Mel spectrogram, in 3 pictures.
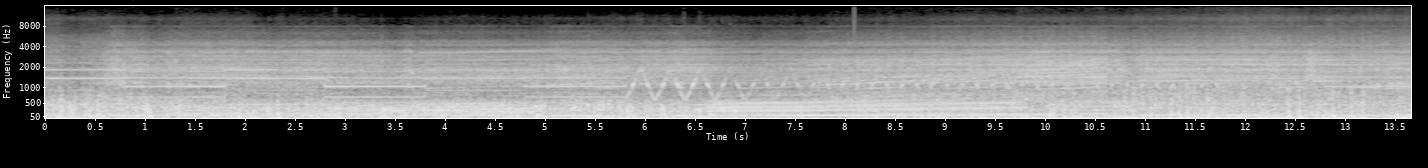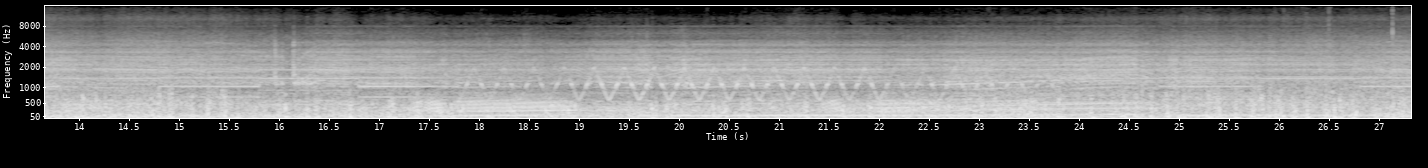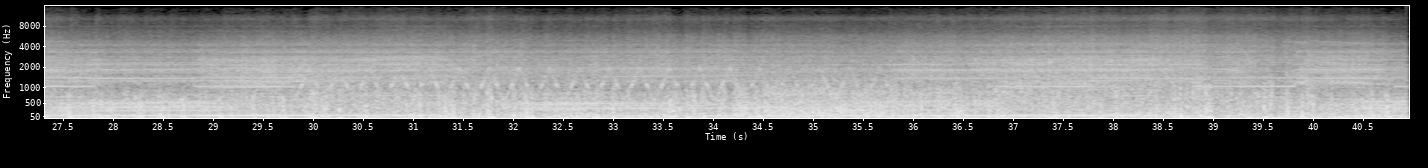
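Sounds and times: motorcycle engine accelerating: 0.0s - 40.9s
two-tone siren: 0.0s - 40.9s.

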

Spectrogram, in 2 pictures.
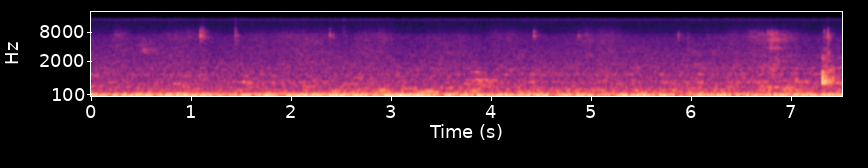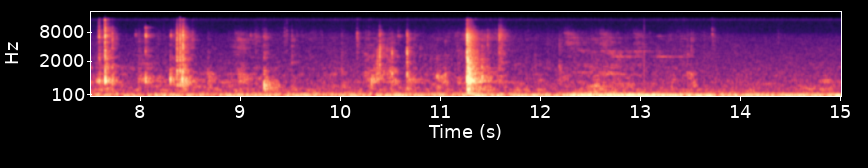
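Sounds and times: clicks and knocks handling a box: 7.0s - 12.7s.

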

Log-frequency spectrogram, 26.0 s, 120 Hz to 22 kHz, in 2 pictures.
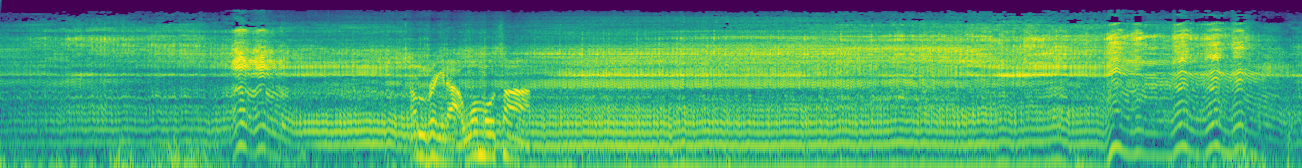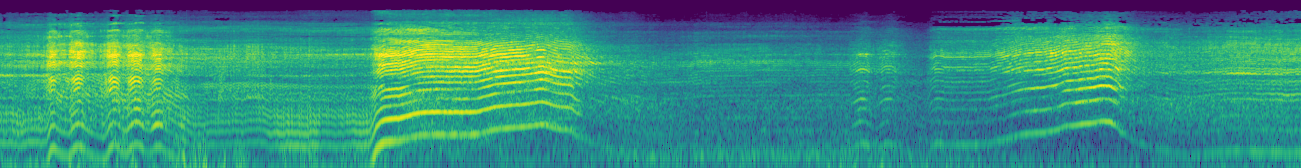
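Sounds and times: small nitro engine revving: 0.0s - 26.0s.

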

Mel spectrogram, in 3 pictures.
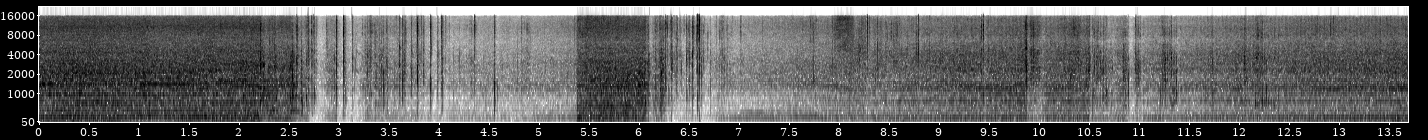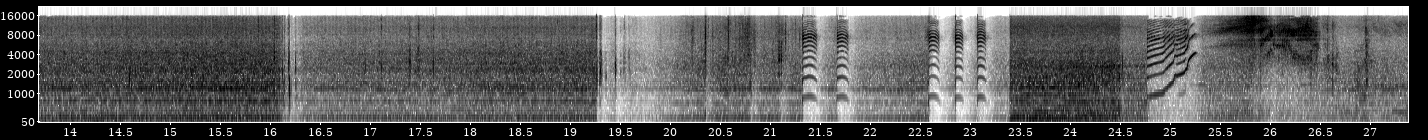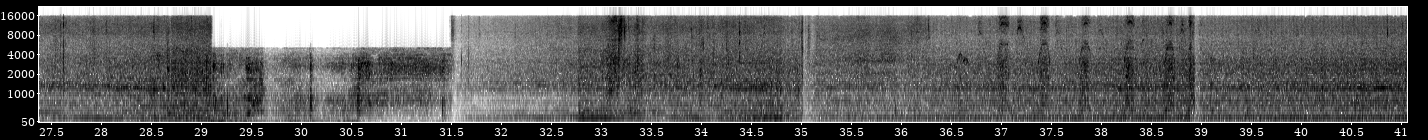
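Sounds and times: car engine humming: 0.0s - 29.1s, 31.6s - 41.0s
plastic and can crushing: 2.3s - 4.6s, 6.1s - 7.0s, 9.9s - 12.4s.

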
